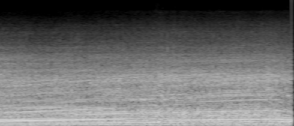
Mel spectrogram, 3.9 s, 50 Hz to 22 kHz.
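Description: A 2025-2026 Aprilia Tuono 660 Factory motorcycle being ridden, a steady loud engine drone with a constant pitch and wind rush throughout, no speech.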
